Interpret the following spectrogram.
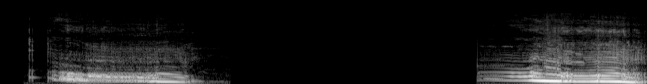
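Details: Lion roars, two drawn-out guttural bursts: a first roar falling in pitch over about a second and a half, then silence, then a louder, harsher second roar with a rich buzzing tone ending the recording.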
